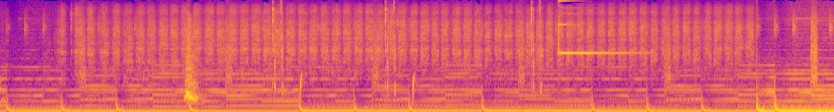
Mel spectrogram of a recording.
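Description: Sandpaper rubbed rapidly back and forth by hand along a rusty steel box bar, a dense run of scraping strokes. A short clear ding sounds a little past the middle.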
